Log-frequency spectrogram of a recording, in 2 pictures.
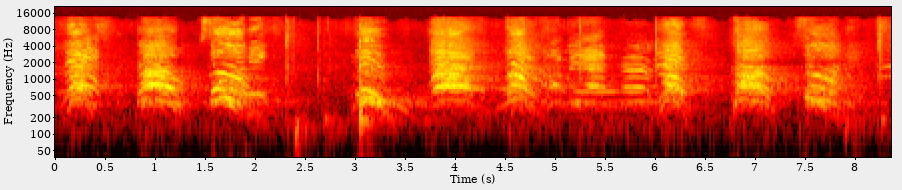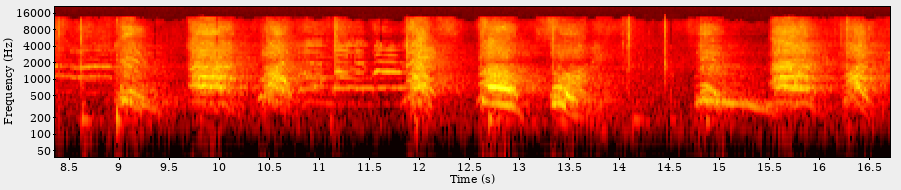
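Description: Cheerleading squad shouting a cheer in unison: a string of loud, sharp shouted words, about one or two a second, with short pauses between them.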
